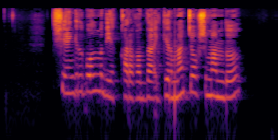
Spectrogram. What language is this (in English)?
Uyghur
